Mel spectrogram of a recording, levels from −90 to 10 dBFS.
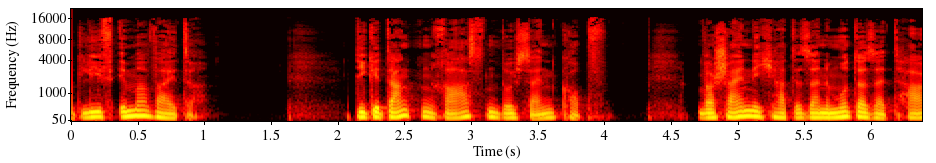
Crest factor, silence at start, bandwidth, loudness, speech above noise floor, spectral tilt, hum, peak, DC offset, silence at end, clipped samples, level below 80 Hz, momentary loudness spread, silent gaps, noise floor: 18 dB; 0 s; 16.5 kHz; -21 LUFS; 66 dB; -6.5 dB/octave; none; -4 dBFS; under 0.1%; 0 s; under 0.1%; -58 dBFS; 11 LU; none; -86 dBFS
